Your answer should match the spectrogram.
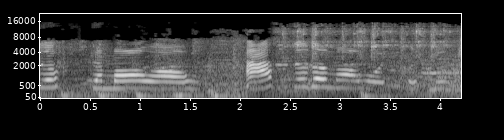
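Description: A high voice sliding up and down between notes over music with a repeating bass beat.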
